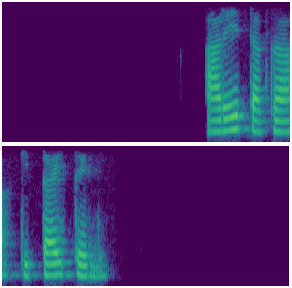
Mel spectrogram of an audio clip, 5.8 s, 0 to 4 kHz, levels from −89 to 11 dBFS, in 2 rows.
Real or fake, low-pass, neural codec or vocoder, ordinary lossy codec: real; 3.6 kHz; none; AAC, 24 kbps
